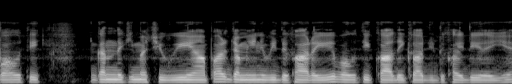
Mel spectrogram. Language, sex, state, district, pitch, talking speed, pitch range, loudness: Hindi, male, Chhattisgarh, Bilaspur, 105 Hz, 235 wpm, 105-110 Hz, -18 LUFS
